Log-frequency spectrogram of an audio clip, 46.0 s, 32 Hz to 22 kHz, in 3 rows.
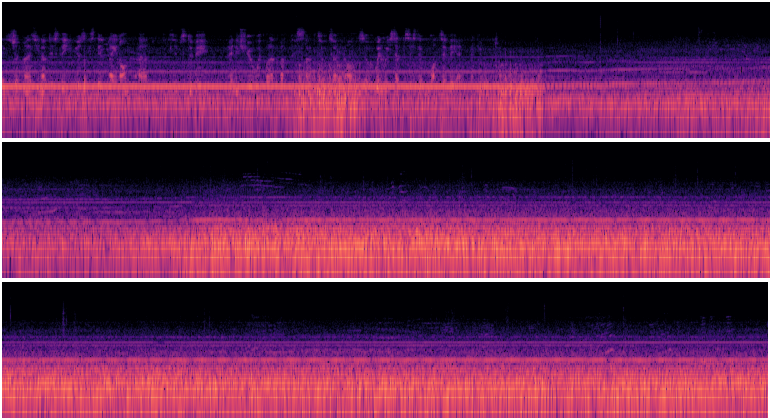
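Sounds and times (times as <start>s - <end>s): jet engines whining and rumbling: 0.0s - 46.0s.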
